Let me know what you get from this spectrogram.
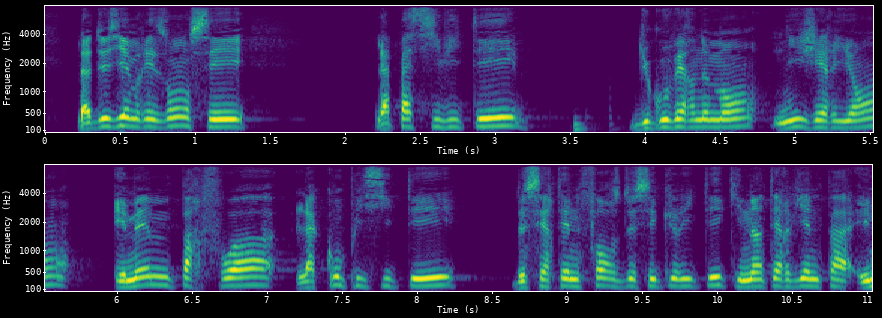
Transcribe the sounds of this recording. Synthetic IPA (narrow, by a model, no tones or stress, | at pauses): lʔad̪øzjɛmʁezɔ̃sɛ | lʔapasivit̪e | d̪yɡuvɛʁnəmɑ̃niʒeʁjɑ̃ | emɛmpaʁfwalakɔ̃plisit̪e | d̪əsɛʁt̪ɛnfɔʁsd̪əsekʲyʁit̪ekʲinɛ̃t̪ɛʁvjɛnpaʔe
